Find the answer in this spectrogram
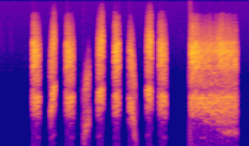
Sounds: musical instrument
music
scratching (performance technique)

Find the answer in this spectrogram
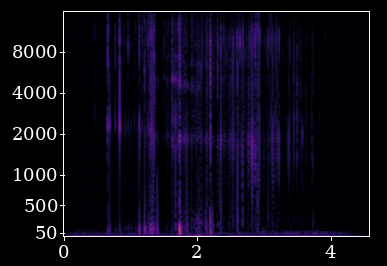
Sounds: crushing

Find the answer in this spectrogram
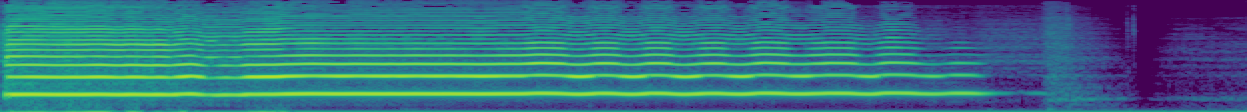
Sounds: musical instrument
music
woodwind instrument

